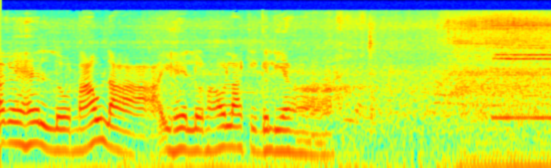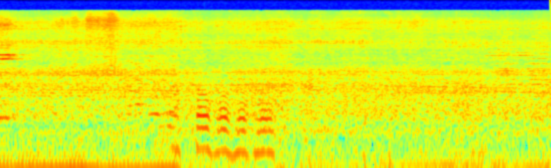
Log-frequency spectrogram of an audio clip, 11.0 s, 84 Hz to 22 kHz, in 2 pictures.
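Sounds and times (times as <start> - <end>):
road noise: 0.0 - 11.0.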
